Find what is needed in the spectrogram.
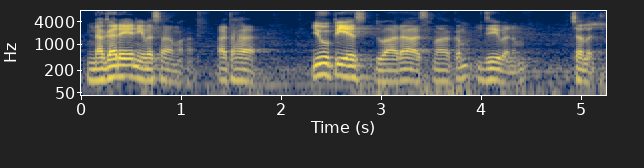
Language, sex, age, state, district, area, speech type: Sanskrit, male, 18-30, Karnataka, Bangalore Urban, urban, spontaneous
